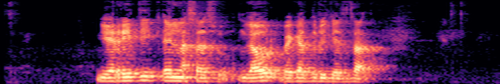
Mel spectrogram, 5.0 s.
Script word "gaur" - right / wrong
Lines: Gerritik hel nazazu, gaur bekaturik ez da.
right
